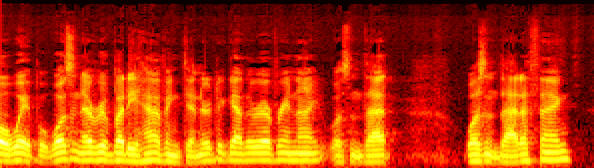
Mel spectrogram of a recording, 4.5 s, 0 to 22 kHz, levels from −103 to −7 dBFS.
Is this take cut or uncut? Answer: uncut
